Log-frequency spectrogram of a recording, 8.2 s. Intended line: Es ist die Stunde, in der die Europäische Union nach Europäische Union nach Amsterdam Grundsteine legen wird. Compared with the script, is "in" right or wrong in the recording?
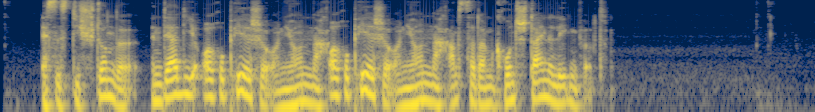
right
